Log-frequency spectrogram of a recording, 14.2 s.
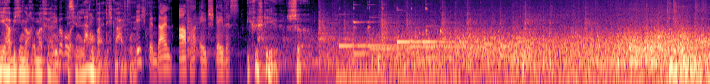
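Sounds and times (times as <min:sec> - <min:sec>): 
speech: 0:00.0 - 0:07.2
train bound for Flensburg running on rails: 0:05.4 - 0:14.2.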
